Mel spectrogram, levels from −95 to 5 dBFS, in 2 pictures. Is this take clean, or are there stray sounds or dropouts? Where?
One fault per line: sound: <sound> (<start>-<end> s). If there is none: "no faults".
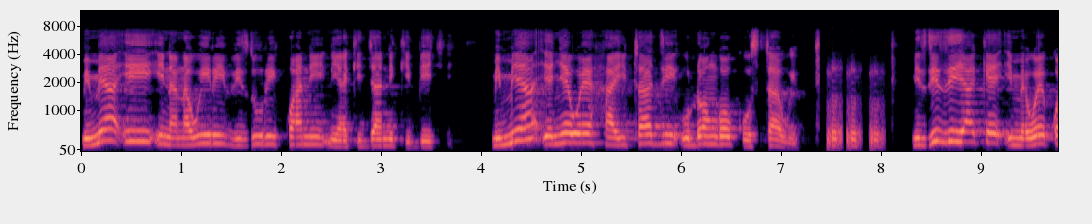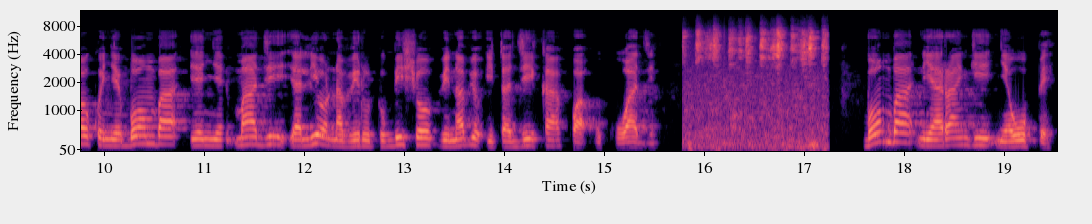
sound: laugh (7.5-8.0 s)
sound: laugh (15.8-17.3 s)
